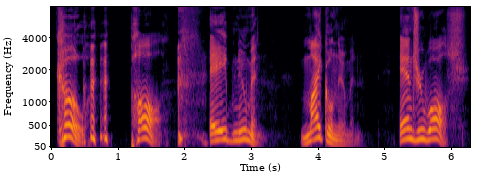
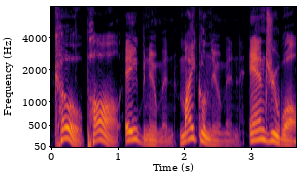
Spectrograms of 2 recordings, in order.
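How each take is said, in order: First: The names are read slowly. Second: The names are read fast.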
